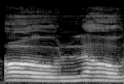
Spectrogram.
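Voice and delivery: normal talking voice

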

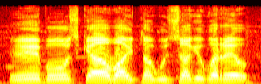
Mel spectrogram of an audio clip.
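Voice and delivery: loose, slurry thug voice with a swagger; tipsy goon. Acted. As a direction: play the drunk henchman lazing about. Undertaker answers the boss. (नशे में धुत गुंडे की आवाज़)

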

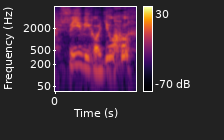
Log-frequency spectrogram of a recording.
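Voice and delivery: rising into a high mock "yuju"; imitación burlona. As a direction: ham up a girly self-correction. Mocks the Spanish subtitle. (burlándose, subiendo al agudo)

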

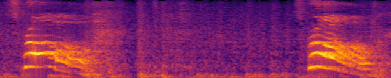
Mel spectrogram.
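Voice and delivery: barking gym coach; P E teacher voice. Real, not acted. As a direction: bark each rep loud and high. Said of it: "your P E teacher voice".

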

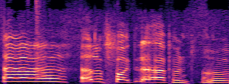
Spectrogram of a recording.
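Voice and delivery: usual speaking voice

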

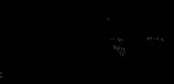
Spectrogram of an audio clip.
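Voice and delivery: hushed, voiceless alarm; conspiratorial whisper; whispered aside. Real, not acted. Reader aside at the mayhem.

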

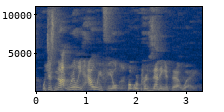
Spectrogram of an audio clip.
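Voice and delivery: ordinary talk, nothing marked

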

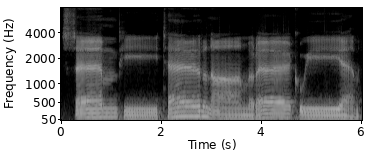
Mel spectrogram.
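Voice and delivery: "Sempiternam requiem" slow with open E, as in "bed"; slow choir demo; open E vowels. Shown as a demonstration. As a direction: spell it out slowly, syllable by syllable.

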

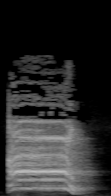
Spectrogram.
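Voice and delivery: high loud pretend shriek; play-scared squeal; mock scream. Teacher shrieks for the children, playful. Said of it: "don't forget to scream".

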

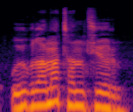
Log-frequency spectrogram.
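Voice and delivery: projecting clearly into the phone; loud into the mic. Real, not acted. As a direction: speak up for the microphone. Testing the app microphone.

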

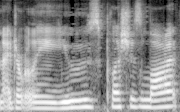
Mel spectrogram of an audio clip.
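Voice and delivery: ordinary talk, nothing marked

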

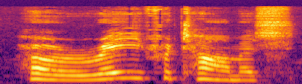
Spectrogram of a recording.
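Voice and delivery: plain reading voice

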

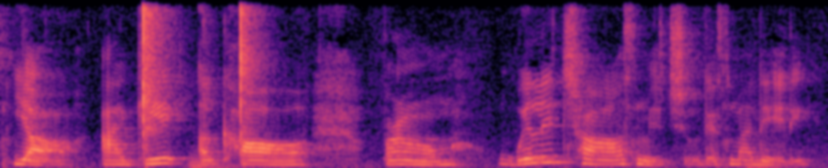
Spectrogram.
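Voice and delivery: ordinary talk

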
